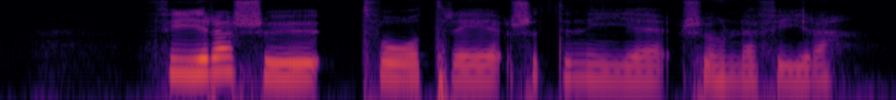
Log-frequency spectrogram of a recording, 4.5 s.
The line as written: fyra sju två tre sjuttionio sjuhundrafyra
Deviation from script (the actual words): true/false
false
